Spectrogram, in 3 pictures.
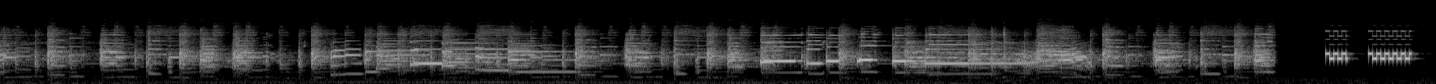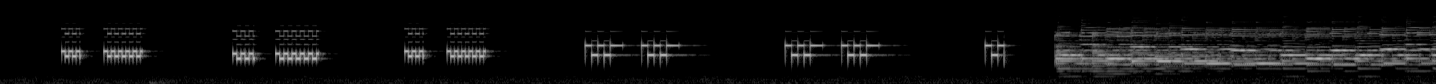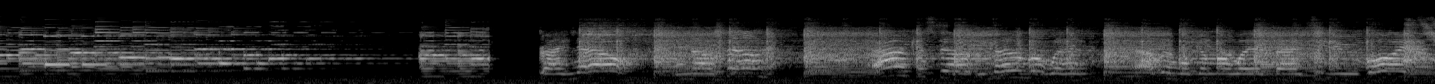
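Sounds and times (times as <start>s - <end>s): melodic phone ringtone: 0.0s - 14.2s, 15.0s - 15.9s, 16.7s - 17.6s, 18.4s - 19.3s, 20.2s - 21.3s, 22.2s - 23.3s, 24.2s - 33.7s
electronic ring of paired beeps: 31.0s - 33.6s.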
